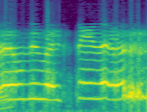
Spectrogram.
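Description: A young girl crying hard, in two long, drawn-out wails with a short break between them.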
